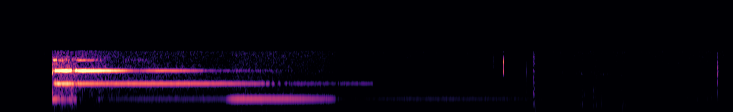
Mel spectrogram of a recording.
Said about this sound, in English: So I'm going to end this part with just using, I actually have a little gong thing here, and I'm just going to play that for you just for a second so that you can hear. This is kind of a very relaxing therapy.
